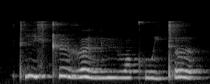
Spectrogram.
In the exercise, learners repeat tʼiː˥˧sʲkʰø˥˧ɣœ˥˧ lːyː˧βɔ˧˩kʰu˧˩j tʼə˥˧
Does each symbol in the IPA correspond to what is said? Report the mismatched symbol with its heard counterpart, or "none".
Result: none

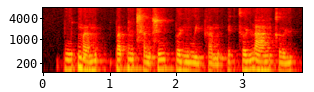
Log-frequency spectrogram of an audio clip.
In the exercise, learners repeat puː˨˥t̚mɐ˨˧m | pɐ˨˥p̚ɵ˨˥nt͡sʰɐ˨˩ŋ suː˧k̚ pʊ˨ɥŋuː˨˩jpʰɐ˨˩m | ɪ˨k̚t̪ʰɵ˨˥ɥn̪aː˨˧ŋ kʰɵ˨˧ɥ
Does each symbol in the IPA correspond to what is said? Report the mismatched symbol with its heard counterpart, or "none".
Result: ʊ˨ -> ɵ˨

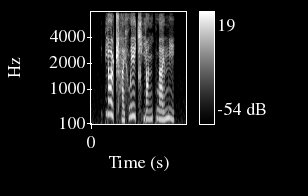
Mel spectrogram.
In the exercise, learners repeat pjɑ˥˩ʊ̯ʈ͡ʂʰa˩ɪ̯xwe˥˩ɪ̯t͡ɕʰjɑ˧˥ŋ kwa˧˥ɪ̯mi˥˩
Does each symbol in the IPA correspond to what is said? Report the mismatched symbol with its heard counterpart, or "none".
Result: none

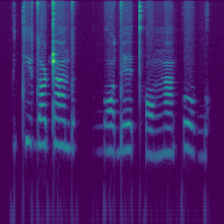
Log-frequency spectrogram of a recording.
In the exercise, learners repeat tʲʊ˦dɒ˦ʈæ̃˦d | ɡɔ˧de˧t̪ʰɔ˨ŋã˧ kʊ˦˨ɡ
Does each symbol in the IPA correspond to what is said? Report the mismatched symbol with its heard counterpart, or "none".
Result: æ̃˦ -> ã˦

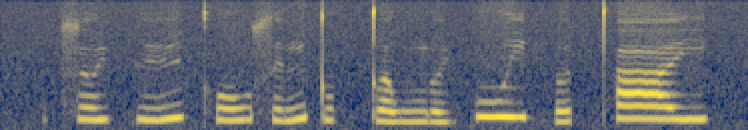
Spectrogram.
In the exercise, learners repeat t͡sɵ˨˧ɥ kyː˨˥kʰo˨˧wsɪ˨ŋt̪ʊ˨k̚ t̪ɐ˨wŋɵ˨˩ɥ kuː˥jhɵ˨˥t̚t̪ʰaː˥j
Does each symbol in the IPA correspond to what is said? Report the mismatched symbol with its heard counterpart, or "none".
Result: ɪ˨ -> ɪ˨˥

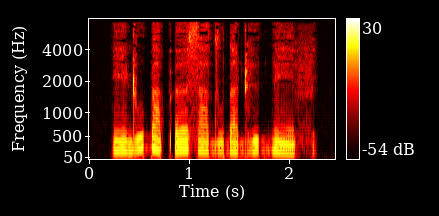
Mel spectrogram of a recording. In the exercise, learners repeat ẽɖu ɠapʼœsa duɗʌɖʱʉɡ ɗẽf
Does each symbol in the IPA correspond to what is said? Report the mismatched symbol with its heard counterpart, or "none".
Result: ʌ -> a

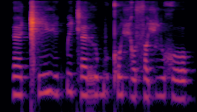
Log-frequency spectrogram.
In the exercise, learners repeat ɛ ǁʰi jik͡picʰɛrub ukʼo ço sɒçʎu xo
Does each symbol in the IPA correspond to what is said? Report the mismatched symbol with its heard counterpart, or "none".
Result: none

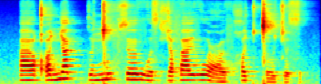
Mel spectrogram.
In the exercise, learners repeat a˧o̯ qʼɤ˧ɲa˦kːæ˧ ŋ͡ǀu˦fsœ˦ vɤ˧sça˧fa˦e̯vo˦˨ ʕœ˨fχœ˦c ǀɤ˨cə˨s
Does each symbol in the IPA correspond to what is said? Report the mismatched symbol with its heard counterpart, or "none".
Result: æ˧ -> ə˧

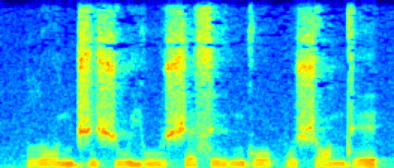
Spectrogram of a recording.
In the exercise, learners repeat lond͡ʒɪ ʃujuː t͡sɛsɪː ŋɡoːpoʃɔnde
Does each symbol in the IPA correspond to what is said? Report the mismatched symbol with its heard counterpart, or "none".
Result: t͡s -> ʃ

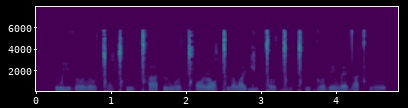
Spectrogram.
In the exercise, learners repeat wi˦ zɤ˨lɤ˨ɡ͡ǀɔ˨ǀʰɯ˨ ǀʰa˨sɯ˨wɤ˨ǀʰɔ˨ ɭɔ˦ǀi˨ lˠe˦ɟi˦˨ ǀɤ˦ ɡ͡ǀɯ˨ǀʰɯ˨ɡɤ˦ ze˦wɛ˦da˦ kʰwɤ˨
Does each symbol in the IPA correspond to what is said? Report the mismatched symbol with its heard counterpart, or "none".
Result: ɟ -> ɡ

